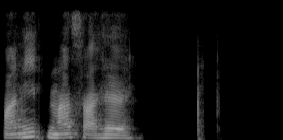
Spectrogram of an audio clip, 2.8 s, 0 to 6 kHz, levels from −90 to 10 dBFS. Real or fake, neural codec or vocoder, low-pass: fake; codec, 44.1 kHz, 3.4 kbps, Pupu-Codec; 5.4 kHz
